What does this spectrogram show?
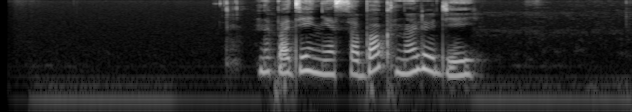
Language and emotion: Russian, neutral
